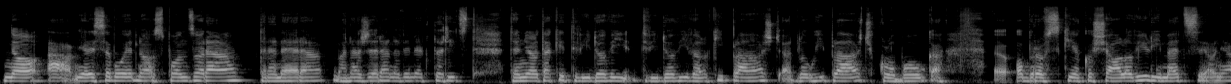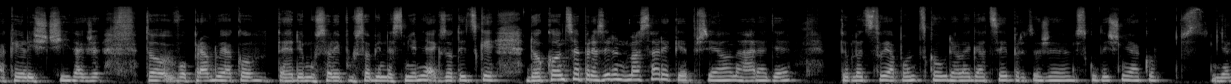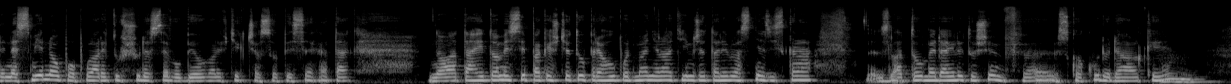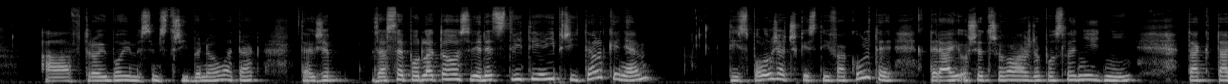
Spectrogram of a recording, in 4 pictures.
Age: 50-69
